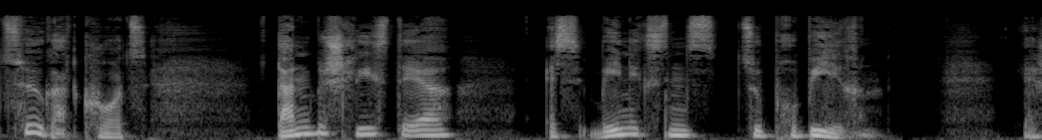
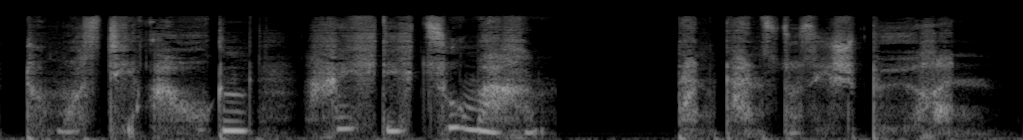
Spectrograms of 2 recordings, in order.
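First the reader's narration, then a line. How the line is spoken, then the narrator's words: Whisper. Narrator (German): Lasse plötzlich seine Hand drückt und flüstert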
